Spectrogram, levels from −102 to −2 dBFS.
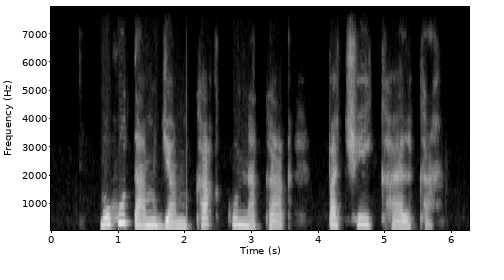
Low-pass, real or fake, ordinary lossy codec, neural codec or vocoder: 7.2 kHz; real; Opus, 24 kbps; none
